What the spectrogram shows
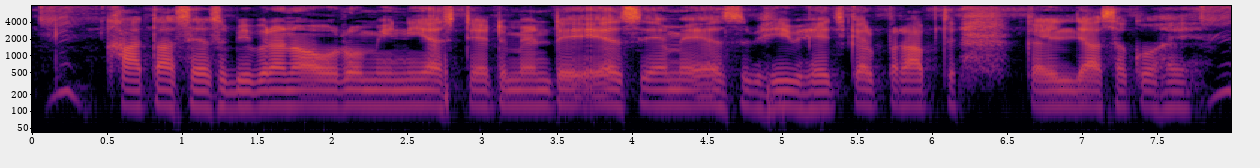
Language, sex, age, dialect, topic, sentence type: Magahi, male, 18-24, Southern, banking, statement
